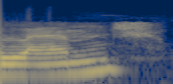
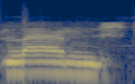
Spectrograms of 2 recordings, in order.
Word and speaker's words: Lange: JL, I was thinking Jessica Lange. – Ooh. Is that how you say it, Lange? I suppose it is. I was worried about Lang, that. Lange just sounds better.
